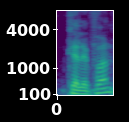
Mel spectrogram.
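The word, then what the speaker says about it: telephone: On a remarqué que l'accent tonique là tombé sous premier syllabe là. Si nous besoin de dire bien, c'est téléphone. Alors, ou prononcer ou appuyer plus sous premier syllabe là qui c'est T. Tu me prends encore téléphone.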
